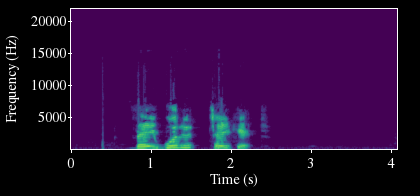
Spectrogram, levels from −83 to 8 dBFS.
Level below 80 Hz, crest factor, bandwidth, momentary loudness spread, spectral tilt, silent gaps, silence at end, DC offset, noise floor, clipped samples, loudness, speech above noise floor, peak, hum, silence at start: -64 dBFS; 18 dB; 7.6 kHz; 7 LU; -2.5 dB/octave; none; 1.85 s; under 0.1%; -75 dBFS; under 0.1%; -14 LUFS; 61 dB; 0 dBFS; none; 0.85 s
